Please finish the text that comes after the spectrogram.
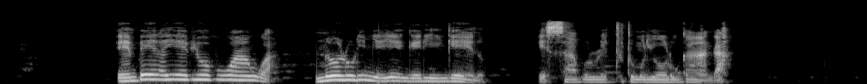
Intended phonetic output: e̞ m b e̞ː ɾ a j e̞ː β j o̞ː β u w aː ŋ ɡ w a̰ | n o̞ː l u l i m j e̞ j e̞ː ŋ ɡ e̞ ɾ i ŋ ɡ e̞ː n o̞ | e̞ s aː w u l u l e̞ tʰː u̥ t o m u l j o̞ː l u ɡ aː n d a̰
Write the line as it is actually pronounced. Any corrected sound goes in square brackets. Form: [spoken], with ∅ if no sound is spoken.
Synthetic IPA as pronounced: e̞ m b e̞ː ɾ a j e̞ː β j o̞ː β u w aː ŋ ɡ w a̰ | n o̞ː l u l i m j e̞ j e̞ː ŋ ɡ e̞ ɾ [iː] ŋ ɡ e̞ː n o̞ | e̞ s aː [β] u l u l e̞ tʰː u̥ t [u] m u l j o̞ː l u ɡ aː n d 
